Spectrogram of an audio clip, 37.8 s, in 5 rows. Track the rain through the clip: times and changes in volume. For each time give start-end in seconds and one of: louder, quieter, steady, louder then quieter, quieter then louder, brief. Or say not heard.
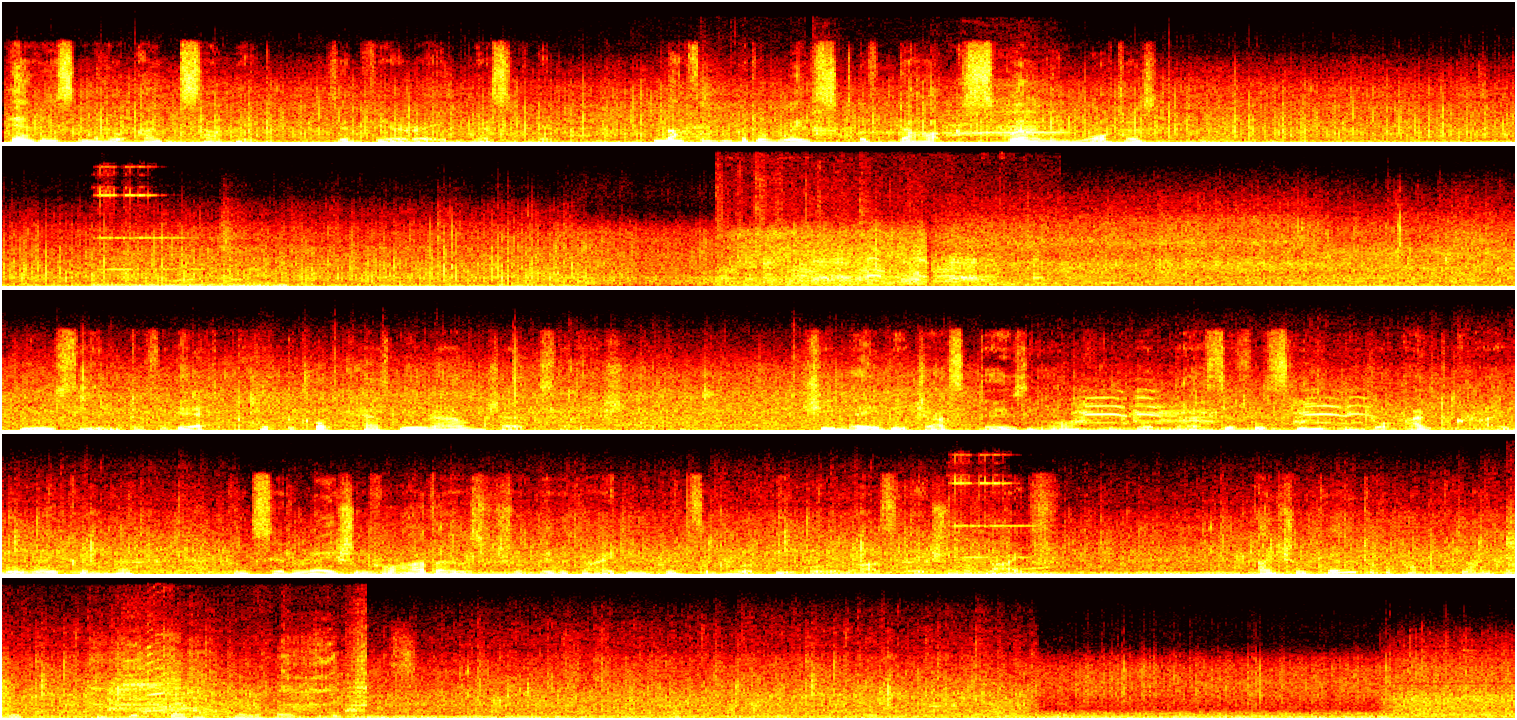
0.0-37.7 steady.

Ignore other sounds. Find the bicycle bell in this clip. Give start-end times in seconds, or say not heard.
8.0-9.0, 27.4-28.1.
